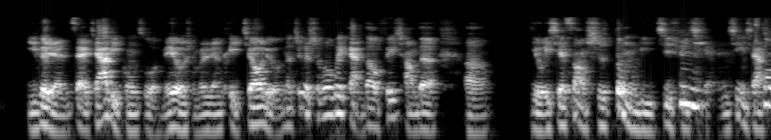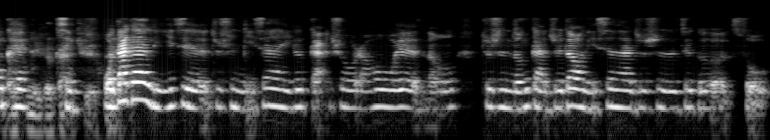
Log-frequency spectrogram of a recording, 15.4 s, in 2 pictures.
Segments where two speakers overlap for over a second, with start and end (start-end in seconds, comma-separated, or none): 7.6-8.9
